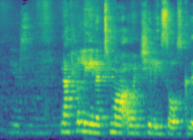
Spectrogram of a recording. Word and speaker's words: Napolina: How do you pronounce this? Napolina? Yes. Napolina tomato and chili sauce because it's so good and it's only like 80p as well.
